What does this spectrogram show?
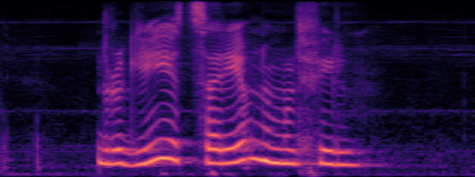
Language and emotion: Russian, neutral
